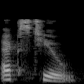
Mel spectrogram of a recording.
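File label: "exhume", English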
